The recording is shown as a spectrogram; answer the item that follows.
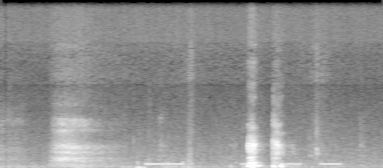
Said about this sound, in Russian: Слушайте, меня уже достал этот, этот звонок. Я извиняюсь, сейчас перезвоню узнать, кто это вообще.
